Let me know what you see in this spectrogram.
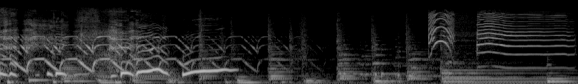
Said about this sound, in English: It's got a siren!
